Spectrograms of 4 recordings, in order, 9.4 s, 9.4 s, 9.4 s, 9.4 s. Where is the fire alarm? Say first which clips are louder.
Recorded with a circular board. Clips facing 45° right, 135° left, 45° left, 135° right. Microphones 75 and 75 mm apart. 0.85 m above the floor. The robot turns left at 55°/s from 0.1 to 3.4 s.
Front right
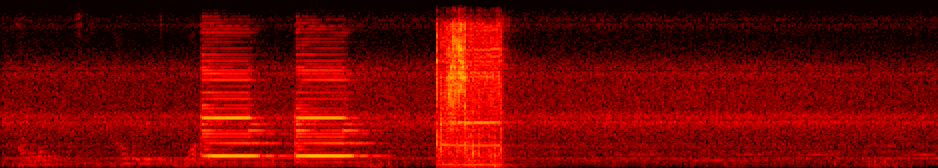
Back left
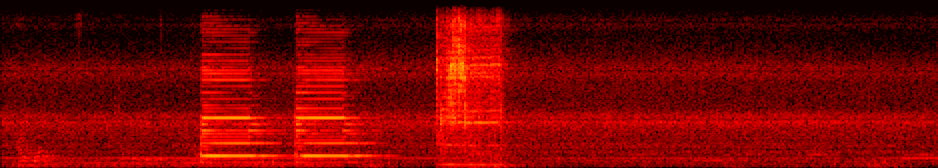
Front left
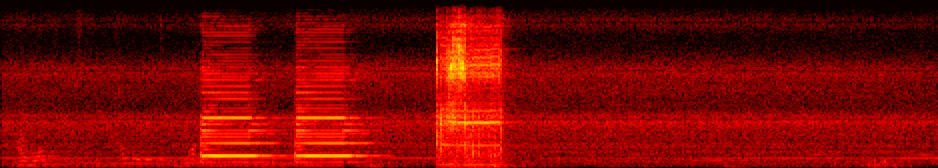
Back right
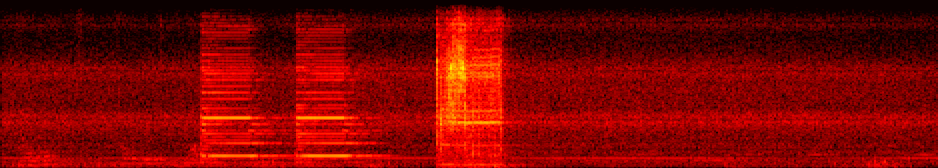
Front right 2 dB, front left 10 dB; 90° left, 3.5 m; by 3.7 s 15° left, 3.5 m.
